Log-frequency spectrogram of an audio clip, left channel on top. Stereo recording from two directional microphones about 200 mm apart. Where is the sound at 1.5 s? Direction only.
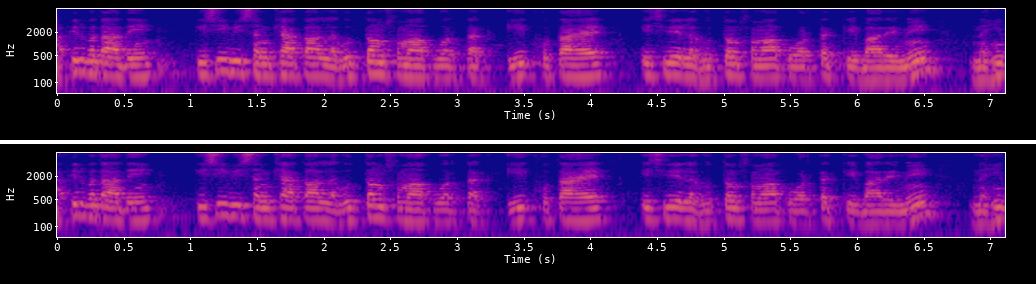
25° right (ahead or behind).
